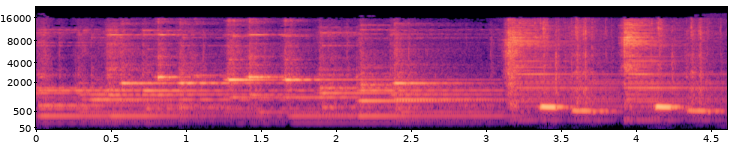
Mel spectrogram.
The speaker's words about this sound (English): it's like an ice cream truck and then a cuckoo clock?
